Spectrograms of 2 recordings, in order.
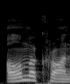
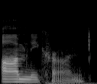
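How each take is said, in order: First: It is said without an n before the c. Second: It is said with an n before the c. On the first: The speaker calls it right. "I've heard that Omicron is correct" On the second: The speaker calls it wrong. "not Omnicron"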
